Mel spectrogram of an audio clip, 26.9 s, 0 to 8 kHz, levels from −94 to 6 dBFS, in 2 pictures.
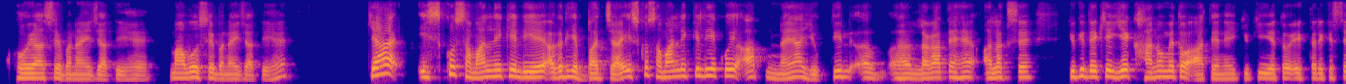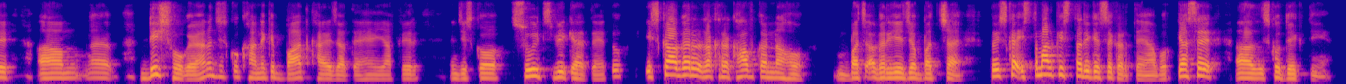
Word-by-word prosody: खोया 140 -1 +3
से 140 - +1
बनाई 120 -1 -3
जाती 115 0 -5
है, 115 -1 -6 0.3
मावो 145 +3 +3
से 150 -1 -3
बनाई 125 0 -4
जाती 115 0 -6
है। 190 +9 -8 0.8
क्या 245 +5 +7 0.3
इसको 170 +9 +1
संभालने 175 -4 +1
के 190 0 +2
लिए 160 0 +4
अगर 165 +1 +2
ये 175 -2 +3
बच 135 0 0
जाएँ 130 +5 +2
इसको 205 +5 -3
संभालने 175 -1 +1
के 195 +3 -2
लिए 205 0 +3
कोई 200 - +6
आप 175 0 0
नया 140 +4 -1
युक्ति 125 +2 -4
अ 165 -3 -4 0.3
अ, 135 +1 +1
लगाते 155 +5 0
हैं 165 - -2
अलग 150 +2 0
से? 160 0 -2 0.4
क्योंकि 170 +4 +1
देखिए 175 +1 +3
ये 180 +3 +4
खानों 155 +3 -1
में 175 0 +1
तो 170 - +3
आते 120 +3 0
नहीं 130 +1 -6
क्योंकि 135 +2 -7
ये 135 - +1
तो 145 +2 -2
एक 135 -1 -3
तरीके 140 0 -4
से 150 +3 -1 0.4
अ, - - +2
उम, 145 +1 0
अ, 145 +4 -4 0.3
डिश 220 - +3
हो 135 -2 +2
गया 115 0 +1
है - - +1
ना, 210 - -1
जिसको 170 -4 -6
खाने 145 -1 -2
के 160 - -4
बाद 135 +2 0
खाए 125 -2 -1
जाते 115 -1 -4
हैं 120 +1 -8
या 115 0 -5
फिर 125 -1 -5 0.4
जिसको 135 +2 0 0.3
स्वीट्स 200 +1 +3
भी 160 0 +2
कहते 130 -5 -2
हैं। 120 - -8
तो 180 0 -4 0.2
इसका 225 +8 +5
अगर 220 0 +6
रख-रखाव 175 +1 +1
करना 155 -3 +1
हो 125 - 0 0.5
बच 145 0 +2
अगर 150 -1 +2
ये 150 +1 +4
जब 145 -1 0
बच 135 0 0
जाएँ, - - 0 0.3
तो 190 - +6
इसका 190 0 +3
इस्तेमाल 235 +1 +5
किस 230 +1 -2
तरीके 175 -5 +4
से 155 0 0
करते 115 -4 -3
हैं 110 - -3
आप? 105 +1 -3
और 120 - -4
कैसे 195 +1 +5 0.3
अ, 140 0 +5
इसको 135 +4 0
देखती 130 -6 -3
हैं? 90 - -15
145 Hz, 215 wpm, -22 LUFS, 130-175 Hz, 0.8 s, क्या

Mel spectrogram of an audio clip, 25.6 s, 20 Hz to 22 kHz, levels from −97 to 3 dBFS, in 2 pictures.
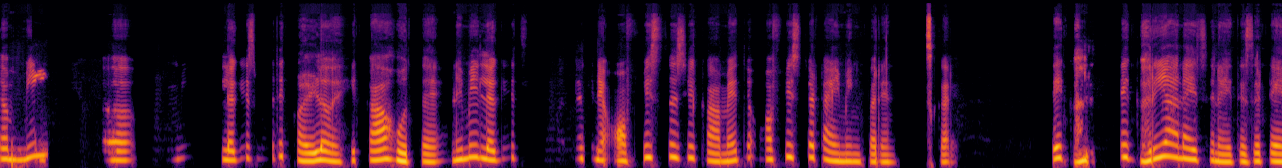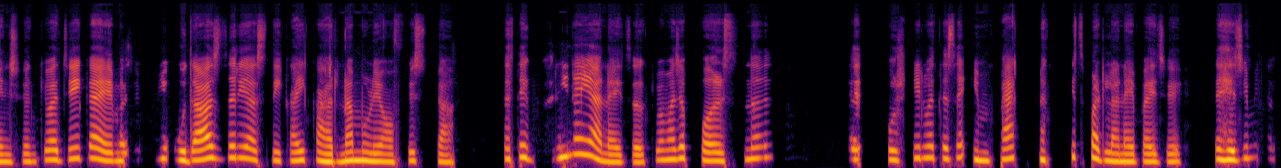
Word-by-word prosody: तर 245 - +2
मी 270 +9 0 0.7
अ, 215 - +2 0.6
मी 240 +2 -20 0.4
लगेच 225 +4 -1
मला 250 +2 -25
ते 305 - -4
कळलं 200 +2 +6
हे 185 +2 -3
का 215 +1 +1
होतंय 185 -2 +4
आणि 200 +5 -2
मी 280 +3 +2
लगेच 240 +4 0 0.4
म्हटलं 235 +3 -12
की 245 -1 -28
नाही 215 -1 -1
ऑफिसचं 280 - -2
जे 270 +1 -4
काम 185 -2 -1
आहे, 200 - +1
ते 275 +6 -13 0.2
ऑफिसच्या 280 +3 -2
टायमिंगपर्यंतच 180 -5 -2
करेल. 175 -1 -7 1.0
ते 255 - +5 0.2
घरी 200 +3 +4 0.3
ते 290 - +2 0.2
घरी 255 +9 +5
आणायचं 240 -8 +1
नाही 175 -2 +2
त्याचं 180 0 -1
टेन्शन. 180 -1 0
किंवा 225 0 +1
जे 250 +1 +1
काही 235 -6 +3
म्हणजे 195 +3 -4 0.2
मी 250 - 0 0.2
उदास 225 +6 +5
जरी 275 -1 +1
असली 215 -4 -1
काही 205 +1 +2
कारणामुळे 195 +1 +5
ऑफिसच्या, 180 0 -3 0.5
तर 245 - +1
ते 285 - +4
घरी 265 +5 -1
नाही 360 -1 +2
आणायचं 170 - +1
किंवा 220 +6 -4
माझ्या 240 +3 +3
पर्सनल 225 +6 -1 0.6
त्या 230 - -5 0.3
गोष्टींवर 265 +5 -1
त्याचा 255 +2 -2
इम्पॅक्ट 230 +4 0 0.2
नक्कीच 285 +6 -3
पडला 205 -8 +3
नाही 180 -1 +4
पाहिजे. 180 0 -1
तर 230 +6 -7
ह्याची 220 +2 +5
मी 260 - -13
नक्की 245 -3 -34
220 Hz, 150 wpm, -20 LUFS, 190-255 Hz, 1.0 s, कळलं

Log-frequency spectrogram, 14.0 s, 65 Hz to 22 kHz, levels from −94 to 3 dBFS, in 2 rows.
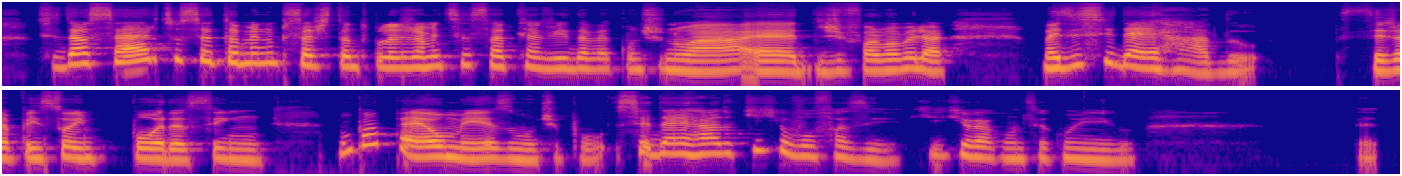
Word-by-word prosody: se 245 - -13
dá 305 +1 +6
certo 410 +7 +3
você 380 -2 0
também 330 -2 +2
não 325 - -2
precisa 290 -3 +1
de 275 - -7
tanto 255 -1 0
planejamento, 240 +2 +1
você 290 - -6
sabe 260 -3 -1
que 260 - -9
a - - -1
vida 225 0 -2
vai 215 - -4
continuar, 200 -3 +2
eh, 185 -1 +5
de 185 0 -7
forma 195 0 0
melhor. 205 -5 +2 0.5
Mas 230 0 +3
e 280 - -2
se 315 +4 -3
der 265 -5 +4
errado, 180 -5 -4 0.5
você 190 - 0
já 205 0 +3
pensou 195 +2 -2
em 200 - 0 0.2
pôr 190 -2 +3
assim 180 0 -3 0.3
num 295 - -4
papel 480 - +4
mesmo 190 -3 -1
tipo: 185 +1 -13
"Se - - -4
der 270 0 +1
errado, 270 +1 +1
o - - -6
que 345 - -6
que 335 - -10
eu - - -2
vou 230 -2 -4
fazer, 185 -6 -9
que 250 - -12
que 240 +1 -3
vai 215 - +1
acontecer 195 0 -9
comigo?" 185 -3 -7 1.1
É - - -10
215 Hz, 220 wpm, -24 LUFS, 190-270 Hz, 1.1 s, dá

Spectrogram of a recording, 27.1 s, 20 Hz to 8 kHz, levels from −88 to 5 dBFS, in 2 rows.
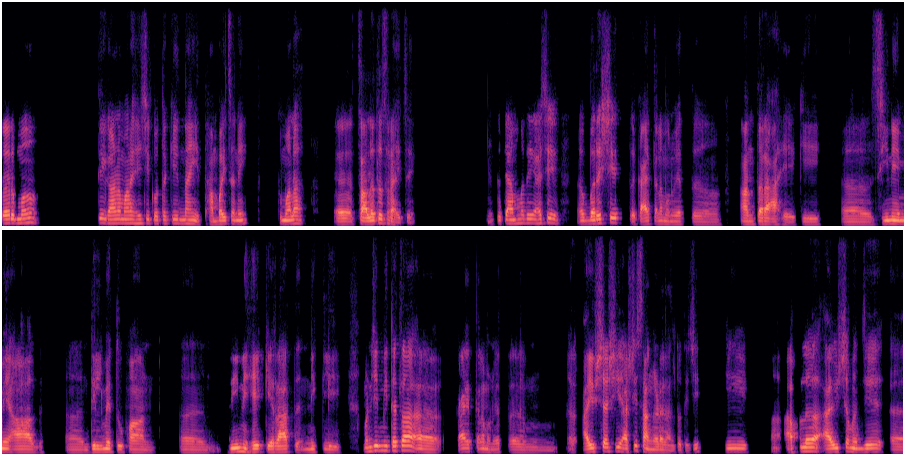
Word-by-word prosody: तर 140 +1 +5
मग, 155 +3 +1 1.0
ते 155 - 0
गाणं 140 +1 +3
मला 140 0 +2
हे 135 0 -3
शिकवतं 130 -1 -4
की 135 - -1
नाही, 130 -1 -1
थांबायचं 115 +5 0
नाही. 120 +2 -1 0.5
तुम्हाला 125 +2 +3 0.5
अ, - - -2 0.3
चालतच 120 +6 +5
राहायचंय. 85 -7 -4 1.1
हं, - - -17
तर - - -5
त्यामध्ये 145 +3 0
असे 140 +2 -1 0.3
अ, - - -5
बरेचशे 140 +7 +3 0.2
अ, - - -5
काय 110 - +3
त्याला 115 - -5
म्हणूयात 100 -2 -7
अ, 95 -2 -9 0.4
अंतरा 105 +1 +2
आहे 90 -2 -6
की 100 -1 -7 0.4
अ, - - -14 0.5
सीने 120 +4 +3
में 115 0 +4
आग, 105 -2 +1 0.4
अ, 95 - -17 0.3
दिल 110 -1 +2
में 115 - +6
तूफान, 100 -3 0 0.5
अ, 100 - -10 0.7
दिन 125 +2 +6
है 115 0 +6
के 110 - +4
रात 110 0 +3
निकली. 105 0 -5 0.4
म्हणजे 140 +6 +4
मी 165 0 0
त्याचा 165 +1 +6
अ, 110 -6 +3 0.3
काय 120 +1 0
त्याला 115 0 -3
म्हणूयात 105 -1 -8
अं, 95 -3 -9 0.3
अ, - - -9 0.2
आयुष्याशी 135 +4 +3
अशी 165 - -3
सांगड 100 -10 +1
घालतो 85 -3 -5
त्याची 115 +8 -10
की 120 -2 -5 0.4
अ, - - -14 0.2
आपलं 140 0 +5
आयुष्य 125 +5 +3
म्हणजे 120 0 +2 0.2
अ, 100 - -8
115 Hz, 140 wpm, -24 LUFS, 105-135 Hz, 1.1 s, में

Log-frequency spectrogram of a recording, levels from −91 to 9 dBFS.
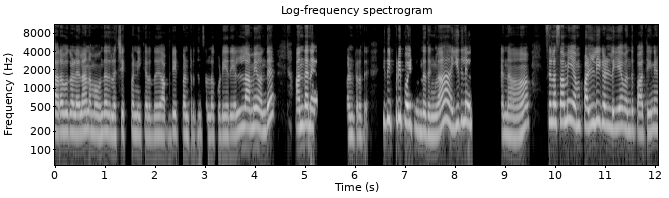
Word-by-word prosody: தரவுகள் 195 0 +2
எல்லாம் 200 +2 +2
நம்ம 185 -1 -1
வந்து 195 +2 0
அதுல 175 -1 -1
செக் 190 -1 -4
பண்ணிக்கிறது, 175 -1 -4
அப்டேட் 180 +1 -5
பண்றதுன்னு 175 0 -7
சொல்லக்கூடியது. 175 0 -5
எல்லாமே 235 +1 +2
வந்து 240 +9 +3 0.6
அந்த 250 +2 +3
நேரம் 215 -1 -1 0.6
பண்றது. 175 0 -5 0.4
இது 315 - -1
இப்படி 335 0 +2
போயிட்டு 260 -4 +5
இருந்ததுங்களா? 190 +2 +1 0.3
இதுல 290 0 +1
வந்து 255 - -7 0.5
என்னனா, 175 -2 -2 0.7
சில 280 0 +4
சமயம் 280 -3 +3
பள்ளிகள்லயே 245 -3 +2
வந்து 210 0 -4
பாத்தீங்கன்னா, 200 +3 -2
195 Hz, 135 wpm, -20 LUFS, 180-245 Hz, 0.7 s, போயிட்டு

